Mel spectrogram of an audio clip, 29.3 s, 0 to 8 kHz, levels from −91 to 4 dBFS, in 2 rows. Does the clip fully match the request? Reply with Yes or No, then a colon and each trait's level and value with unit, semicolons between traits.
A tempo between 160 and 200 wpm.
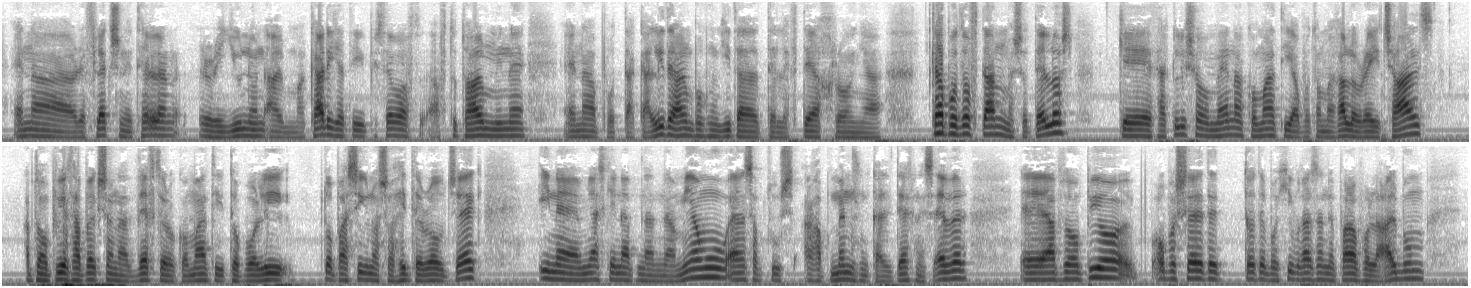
Yes: average, 170 wpm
